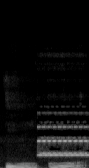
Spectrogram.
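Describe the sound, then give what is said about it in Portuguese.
A landline telephone rings in a house with an electronic ring in two bursts; bright high tones join halfway through and hold steady to the end. “tá tocando o telefone aqui na casa dos meus pais, você que tem saudade de um telefone tocar na casa”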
